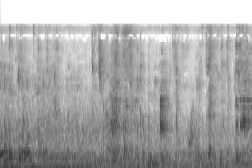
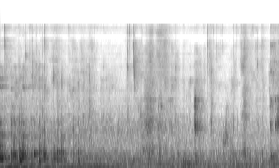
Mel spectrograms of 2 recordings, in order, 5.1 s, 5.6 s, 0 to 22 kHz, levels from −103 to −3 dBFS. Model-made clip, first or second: second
